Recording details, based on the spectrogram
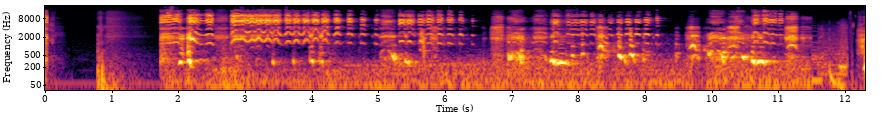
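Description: A dog that has swallowed a squeaky dog toy lets out a run of high, wheezy squeaks with each breath, close and fairly loud, mixed with coughing and people laughing around it.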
